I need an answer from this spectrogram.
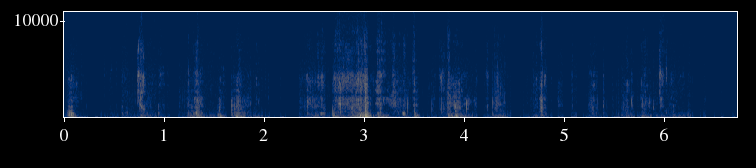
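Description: Close-up eating sounds: a person chewing food with irregular crunches and smacks, the loudest about three seconds in, along with fingers mixing rice and food on a banana leaf.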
